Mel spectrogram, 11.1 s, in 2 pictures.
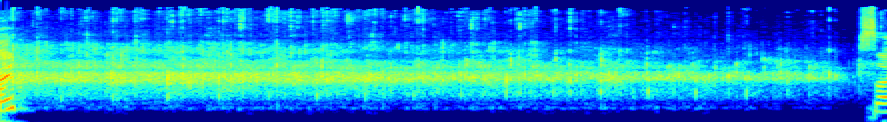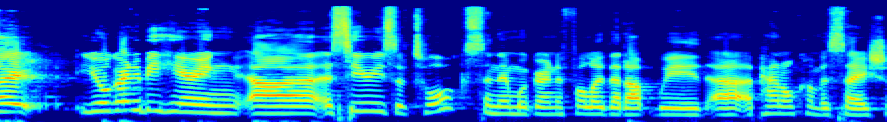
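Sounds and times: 
audience applause: 0.0s - 5.4s
speech: 5.5s - 11.0s.

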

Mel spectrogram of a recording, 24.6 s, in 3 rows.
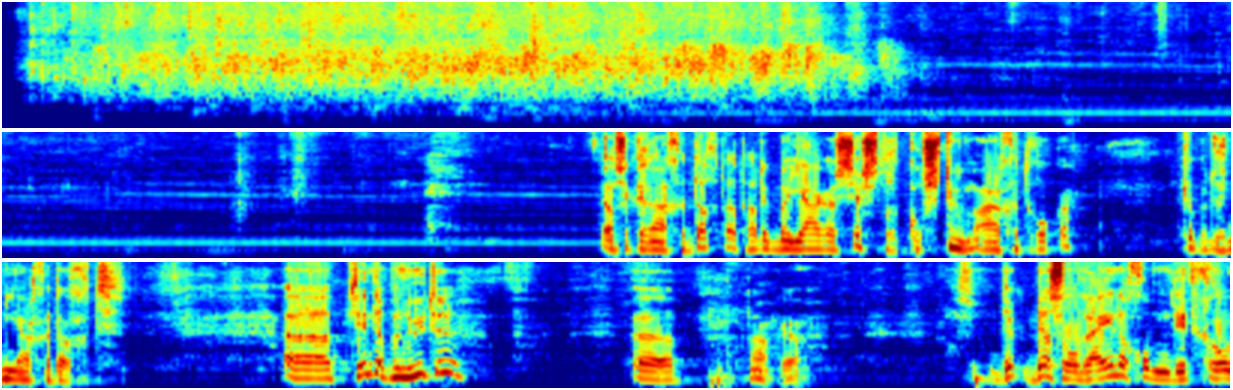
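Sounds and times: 
audience applause: 0.0s - 6.1s
speech: 12.2s - 17.3s, 18.2s - 19.6s, 20.6s - 21.8s, 23.0s - 24.5s.

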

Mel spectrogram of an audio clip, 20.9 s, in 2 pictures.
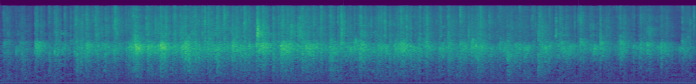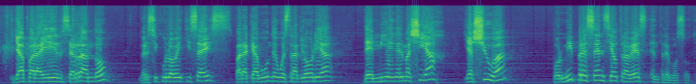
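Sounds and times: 
audience applause: 0.0s - 11.0s
speech: 10.6s - 18.1s, 18.7s - 20.8s.

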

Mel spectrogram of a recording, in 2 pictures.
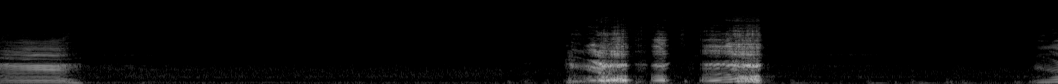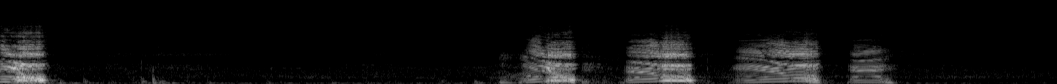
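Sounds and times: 
red deer stags roaring during the rut in Bucovina Romania: 5.6s - 7.7s, 10.3s - 11.2s, 15.5s - 19.7s.

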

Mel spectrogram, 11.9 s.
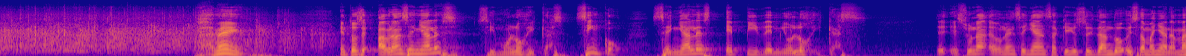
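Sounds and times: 
audience applause: 0.0s - 3.4s
speech: 2.0s - 2.6s, 3.4s - 8.6s, 9.4s - 11.8s.

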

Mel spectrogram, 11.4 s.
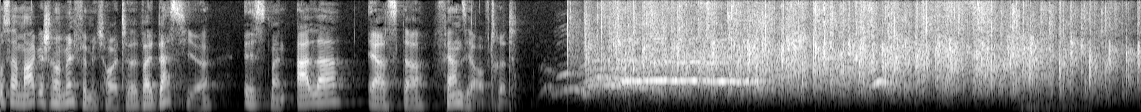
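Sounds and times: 
speech: 0.0s - 5.2s
whistle or cheer: 5.5s - 7.7s
audience applause: 5.6s - 11.3s.

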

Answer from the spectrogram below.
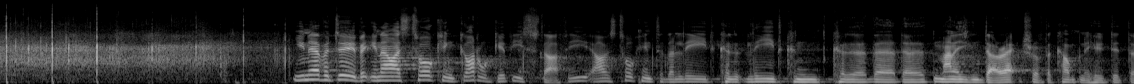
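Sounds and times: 
audience applause: 0.0s - 3.0s
speech: 2.9s - 11.3s.

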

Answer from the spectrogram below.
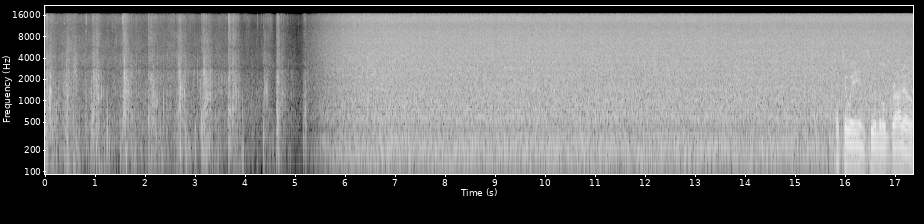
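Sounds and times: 
waterfall in a forest grotto: 5.3s - 17.3s
speech: 15.8s - 17.3s.

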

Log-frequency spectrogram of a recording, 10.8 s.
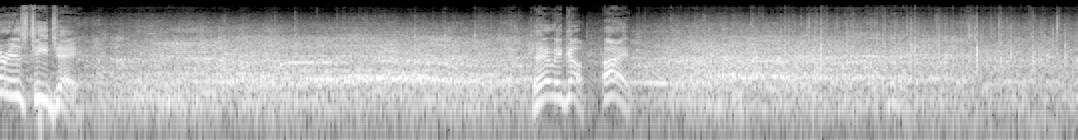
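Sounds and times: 
speech: 0.2s - 1.1s, 5.3s - 6.5s
laughter: 0.5s - 5.0s, 6.4s - 10.7s
audience clapping: 4.7s - 10.7s.

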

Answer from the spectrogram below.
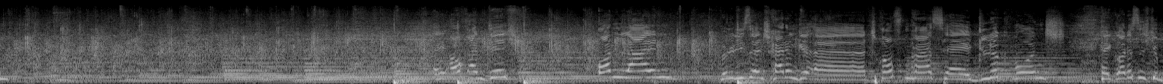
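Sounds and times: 
audience applause: 0.0s - 8.6s
speech: 4.6s - 11.6s.

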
